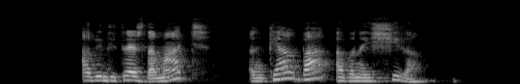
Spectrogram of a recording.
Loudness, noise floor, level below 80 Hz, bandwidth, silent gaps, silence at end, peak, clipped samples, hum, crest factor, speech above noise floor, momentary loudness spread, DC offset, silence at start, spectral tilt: -25 LUFS; -85 dBFS; -74 dBFS; 9.8 kHz; none; 0.95 s; -6 dBFS; under 0.1%; none; 22 dB; 60 dB; 13 LU; under 0.1%; 0.8 s; -5 dB/octave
